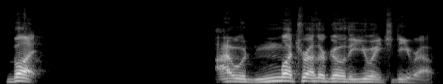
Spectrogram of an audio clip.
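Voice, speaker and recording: A man's voice: mid-range voice, animated, measured pace, no echo. A man co-hosting a gaming podcast, chatting casually, rambling and reading out chat comments with the odd swear word. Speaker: podcast co-host.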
